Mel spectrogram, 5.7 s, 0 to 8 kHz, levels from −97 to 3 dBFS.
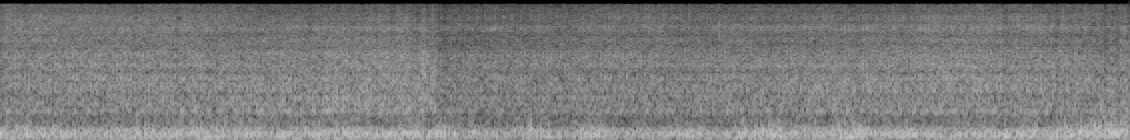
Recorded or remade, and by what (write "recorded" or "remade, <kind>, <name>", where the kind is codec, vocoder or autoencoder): recorded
